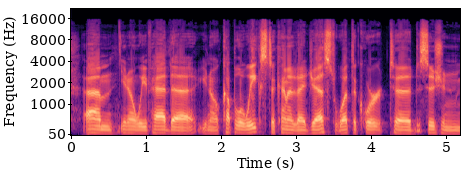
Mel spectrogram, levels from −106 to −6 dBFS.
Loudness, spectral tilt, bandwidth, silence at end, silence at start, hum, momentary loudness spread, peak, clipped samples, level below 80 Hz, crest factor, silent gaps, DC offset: -20 LUFS; -2 dB/octave; 15.5 kHz; 0 s; 0 s; none; 8 LU; -6 dBFS; under 0.1%; -64 dBFS; 16 dB; none; under 0.1%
